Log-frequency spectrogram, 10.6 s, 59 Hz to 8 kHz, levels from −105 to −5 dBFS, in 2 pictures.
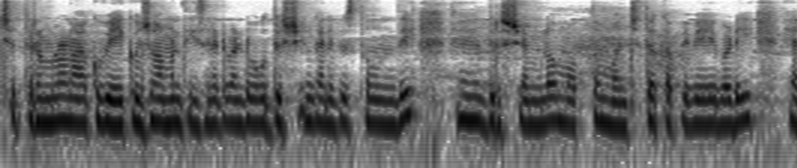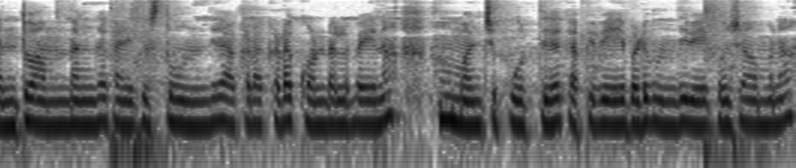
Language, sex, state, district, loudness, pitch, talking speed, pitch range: Telugu, female, Andhra Pradesh, Srikakulam, -17 LUFS, 220 Hz, 160 wpm, 210-225 Hz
